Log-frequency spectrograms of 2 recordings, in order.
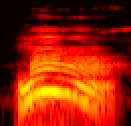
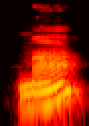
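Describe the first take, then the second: First: It has a sharp falling tone. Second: It has a rising tone. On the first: "we looked at the fourth tone words" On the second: "on the second tone"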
